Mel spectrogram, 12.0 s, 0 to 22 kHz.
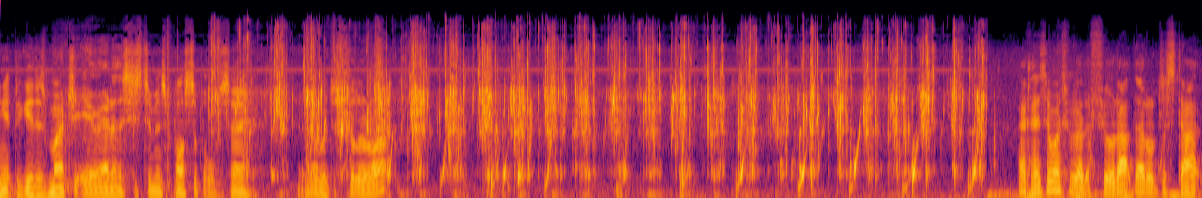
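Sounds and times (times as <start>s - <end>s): coolant gurgling into funnel: 1.3s - 10.0s.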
